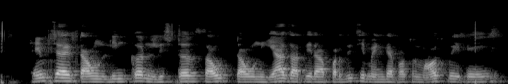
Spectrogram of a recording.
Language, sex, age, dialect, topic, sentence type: Marathi, male, 36-40, Standard Marathi, agriculture, statement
